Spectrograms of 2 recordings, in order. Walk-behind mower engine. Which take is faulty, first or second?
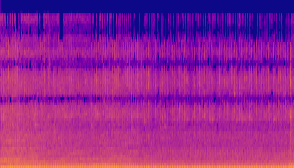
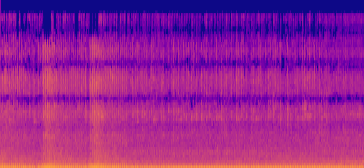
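first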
